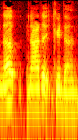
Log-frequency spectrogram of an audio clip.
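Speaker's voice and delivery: usual speaking voice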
